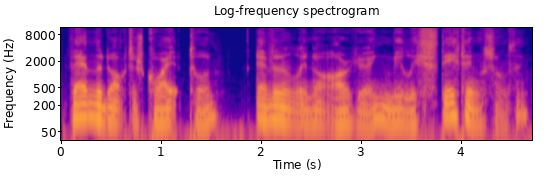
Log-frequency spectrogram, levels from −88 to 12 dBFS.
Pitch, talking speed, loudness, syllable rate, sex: 85 Hz, 140 wpm, -19 LUFS, 5.3 syllables/s, male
